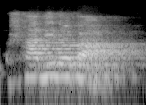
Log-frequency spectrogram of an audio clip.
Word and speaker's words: স্বাধীনতা: যেমন আমরা যখন লিখি স্বাধীনতা তখন বফলার কোন উচ্চারণ নেই।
